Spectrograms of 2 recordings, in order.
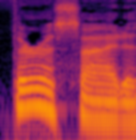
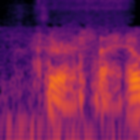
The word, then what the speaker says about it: Thuricide: Thuricide is spelled T-H-U-R-C-I-D-E. – T-H-U-R what? – C-I-D-E. – C-I-D-E. Thuricide, okay. – T-H-U-R-I-C-I-D-E, right? – H-O-R-I.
